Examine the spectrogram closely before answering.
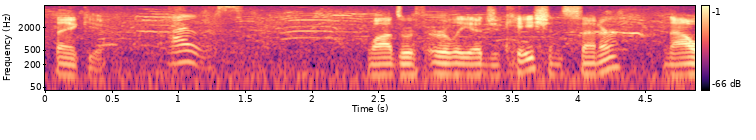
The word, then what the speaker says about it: Iles: Secretary Ramona Zimmerman and volunteering mom Emily Iles is how it's spelled. Iles. Thank you. Iles.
